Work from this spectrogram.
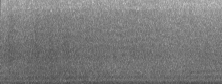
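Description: Strong ocean waves at the shore make a loud, continuous roaring wash mixed with wind buffeting the microphone, close and unbroken with no voices.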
